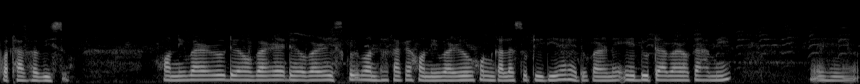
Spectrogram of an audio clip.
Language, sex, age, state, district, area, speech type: Assamese, female, 30-45, Assam, Lakhimpur, rural, spontaneous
